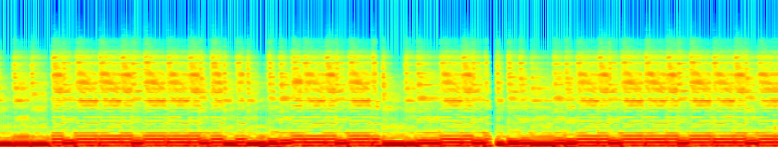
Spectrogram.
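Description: UJAM Virtual Bassist Rowdy, a software electric bass plugin, playing a busy rock bass line triggered from a MIDI keyboard. The sound cuts out for a split second about six and a half seconds in.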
